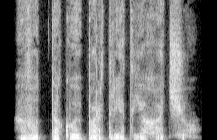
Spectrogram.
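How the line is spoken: Hoarse. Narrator (Russian): сказал хрипло

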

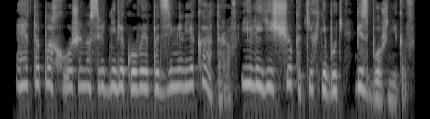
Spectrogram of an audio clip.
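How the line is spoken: Whisper. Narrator (Russian): прошептала Элизабет

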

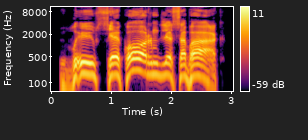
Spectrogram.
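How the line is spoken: Loud parrot voice. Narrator (Russian): громко сообщил попугай

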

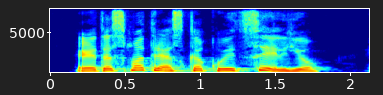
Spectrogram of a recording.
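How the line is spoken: Snide smirk. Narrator (Russian): ехидно усмехнулся Дан

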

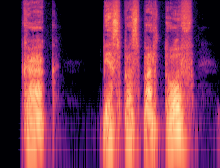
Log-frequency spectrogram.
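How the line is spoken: Whisper. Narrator (Russian): прошептал он

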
